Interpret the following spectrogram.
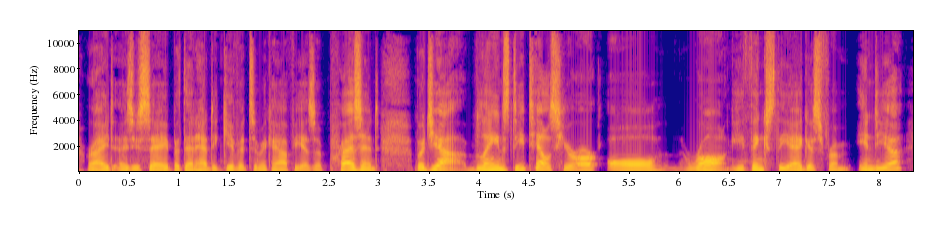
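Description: A man co-hosting a book podcast, giving a measured, analytical recap of the chapter with casual asides. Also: mid-range voice, no room sound, studio quality. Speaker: podcast co-host.

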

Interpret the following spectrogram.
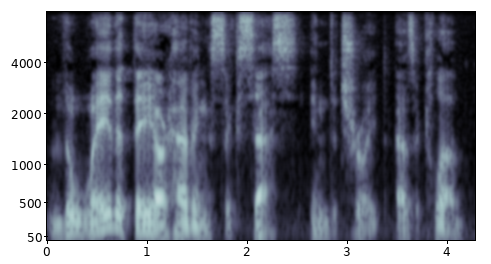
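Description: A man's voice: fairly low pitch, animated, a little slow, gravelly, breathy edge. A man answering interview questions as a league marketing executive, earnest and explanatory with frequent fillers and restarts. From United States.

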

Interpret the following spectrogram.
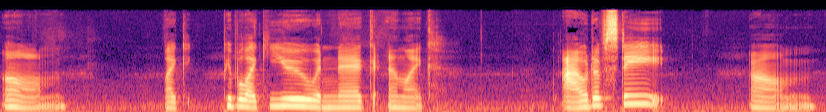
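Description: A woman co-hosting a podcast, chatting casually in a relaxed, hesitant way that often trails off. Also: on the low side, very slow, creaky, pauses often, smooth. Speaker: podcast co-host. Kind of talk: casual chat.

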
